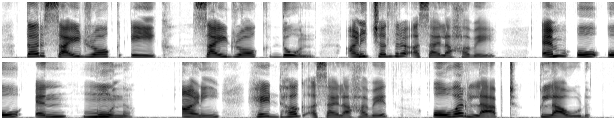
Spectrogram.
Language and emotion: Marathi, neutral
